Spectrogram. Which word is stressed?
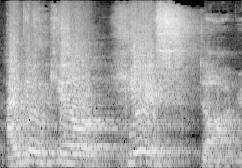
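his. The stress is on the word 'his'. The speaker killed someone else's dog. "You look at the dogs in the community and see what's going on"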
